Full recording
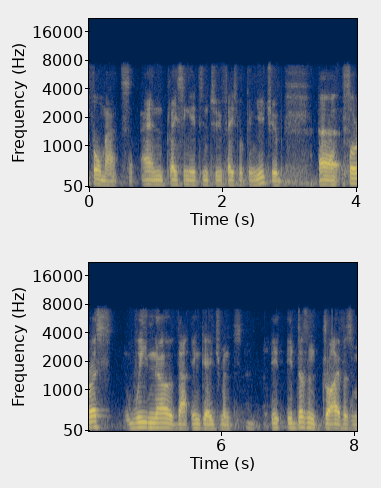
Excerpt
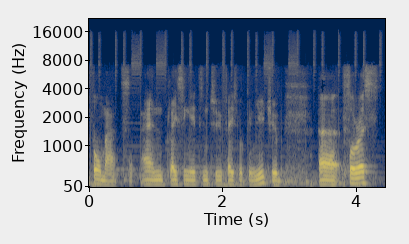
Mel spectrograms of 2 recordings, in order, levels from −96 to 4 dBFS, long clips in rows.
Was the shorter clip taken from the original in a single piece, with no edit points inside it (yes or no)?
yes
